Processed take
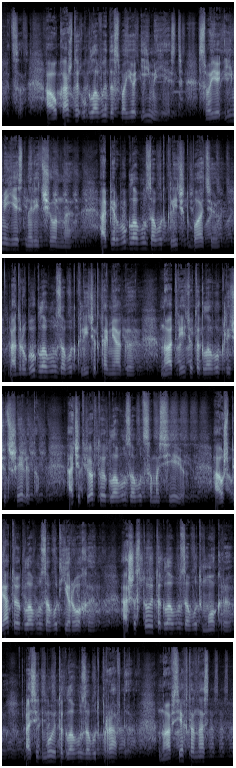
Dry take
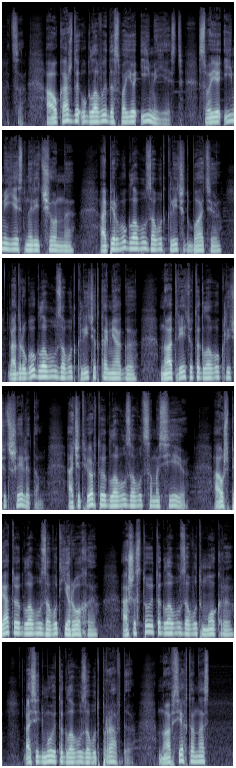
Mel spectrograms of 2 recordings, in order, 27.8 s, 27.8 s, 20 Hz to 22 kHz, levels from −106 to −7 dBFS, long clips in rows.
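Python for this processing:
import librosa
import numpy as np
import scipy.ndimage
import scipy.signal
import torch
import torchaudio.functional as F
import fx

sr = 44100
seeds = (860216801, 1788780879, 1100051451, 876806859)

p1 = scipy.signal.sosfilt(scipy.signal.butter(4, 1000.0, 'highpass', fs=sr, output='sos'), x)
p2 = p1 + fx.echo_feedback(p1, sr, ms=200, feedback_pct=53, wet_db=-19.0, dry=0)
p3 = fx.band_squash(p2, sr, depth_pct=40)
y = p3 * librosa.db_to_amplitude(3.5)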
